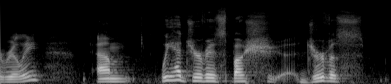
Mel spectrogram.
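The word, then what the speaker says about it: Gervase: um we had jervis jervis he says it rhymes with nervous so jervis bush come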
